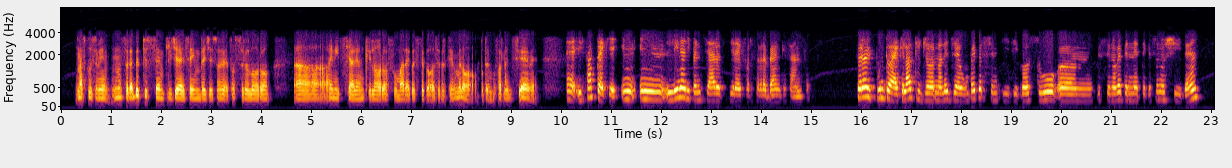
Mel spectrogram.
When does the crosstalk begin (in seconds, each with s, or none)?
none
